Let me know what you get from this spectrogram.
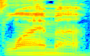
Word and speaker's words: Lima: It's pronounced Lima. Lima bean.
